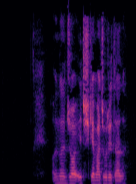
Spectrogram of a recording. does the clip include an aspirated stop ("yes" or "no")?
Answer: yes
